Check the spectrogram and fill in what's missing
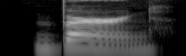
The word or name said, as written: bern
